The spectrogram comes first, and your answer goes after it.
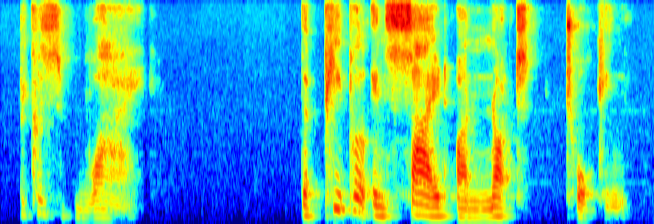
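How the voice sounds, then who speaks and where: A medium-pitched man speaks in a somewhat breathy voice. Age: 60s. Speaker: online discussion host. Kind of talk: heated political discussion. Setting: live video call broadcast. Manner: animated.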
